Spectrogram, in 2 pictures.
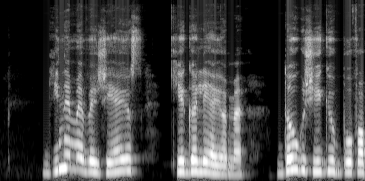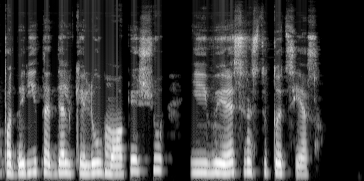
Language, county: Lithuanian, Alytus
